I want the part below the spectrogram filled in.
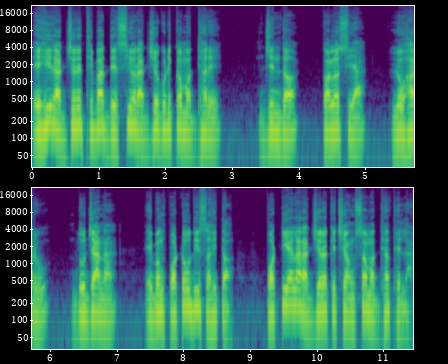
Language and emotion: Odia, neutral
